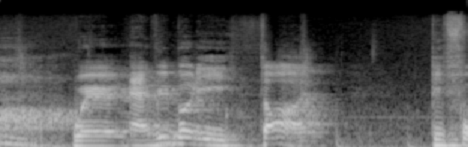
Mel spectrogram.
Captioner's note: gasp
